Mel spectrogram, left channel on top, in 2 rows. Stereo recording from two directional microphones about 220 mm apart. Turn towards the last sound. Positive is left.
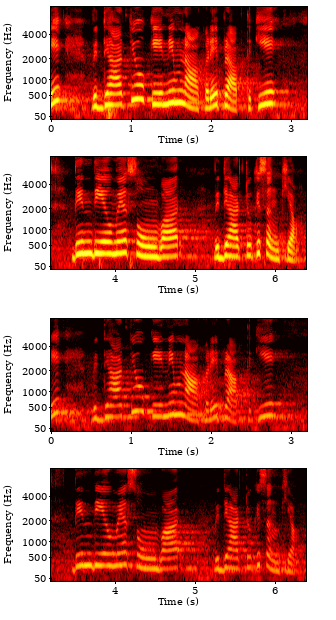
turn(degrees=20)  # may be behind; listen again after turning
